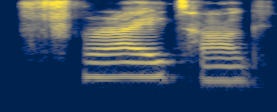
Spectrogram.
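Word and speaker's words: Freitag: just like you have Friday now it's called fry tag you see fry tag and then this tag that you talk about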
